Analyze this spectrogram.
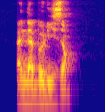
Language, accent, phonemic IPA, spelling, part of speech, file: French, France, /a.na.bɔ.li.zɑ̃/, anabolisant, adjective / noun, LL-Q150 (fra)-anabolisant.wav
- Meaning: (adjective) anabolic; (noun) anabolic steroid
